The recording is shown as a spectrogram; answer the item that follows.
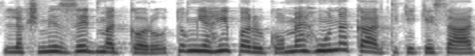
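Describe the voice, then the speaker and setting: A woman reading a story aloud, voicing a playful young man who teases his family and later shouts in panic. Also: a little high, brisk, no echo, lo-fi sound, voice pushed up, lightly acted. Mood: urgent. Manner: teasing, then frantic shouting. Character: young man, joking, protective brother figure.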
